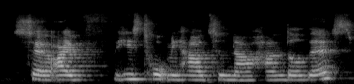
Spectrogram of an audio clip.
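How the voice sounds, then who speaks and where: A woman with a Welsh accent at a fairly slow pace, in audible room echo. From Wales. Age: 20s. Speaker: badminton player. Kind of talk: interview. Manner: hesitant, many fillers.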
